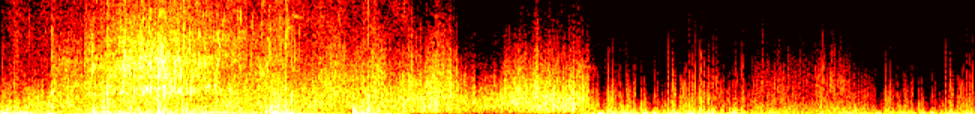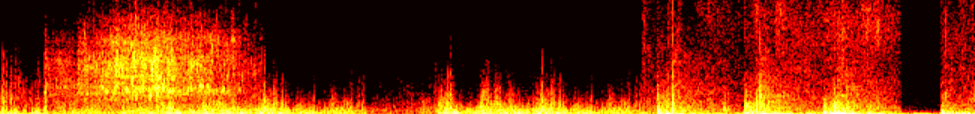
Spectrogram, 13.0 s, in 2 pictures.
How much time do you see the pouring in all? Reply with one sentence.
The pouring can be heard for 3 seconds in total.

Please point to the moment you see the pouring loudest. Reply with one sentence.
The volume of the pouring peaks at 1 second.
